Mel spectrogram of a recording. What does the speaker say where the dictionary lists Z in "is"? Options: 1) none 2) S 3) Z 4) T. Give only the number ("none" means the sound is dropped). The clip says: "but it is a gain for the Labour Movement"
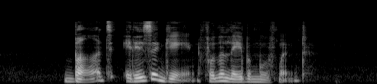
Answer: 3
